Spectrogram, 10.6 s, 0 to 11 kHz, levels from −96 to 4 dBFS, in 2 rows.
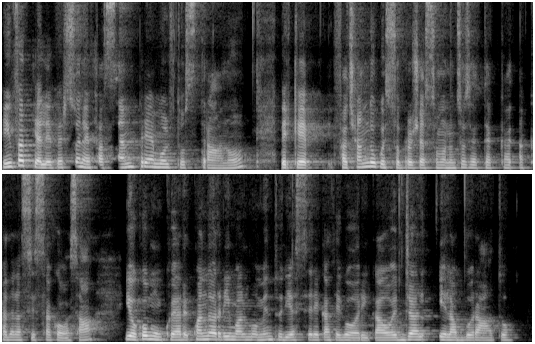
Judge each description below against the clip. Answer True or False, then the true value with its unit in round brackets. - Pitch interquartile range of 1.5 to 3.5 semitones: True (2.6 semitones)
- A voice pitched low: False (185 Hz)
